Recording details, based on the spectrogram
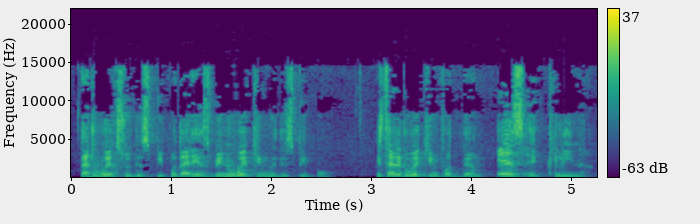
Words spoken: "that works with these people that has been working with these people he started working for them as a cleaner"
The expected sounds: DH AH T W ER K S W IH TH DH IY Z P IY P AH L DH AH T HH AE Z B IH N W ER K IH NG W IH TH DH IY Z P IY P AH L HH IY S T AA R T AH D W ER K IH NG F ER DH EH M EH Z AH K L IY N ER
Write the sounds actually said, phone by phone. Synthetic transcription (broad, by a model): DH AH T W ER K S W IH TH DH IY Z P IY P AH L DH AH T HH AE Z B IH N W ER K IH NG W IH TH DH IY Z P IY P AH L HH IY S T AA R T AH D W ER K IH NG F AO DH EH M EH Z AH K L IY N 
